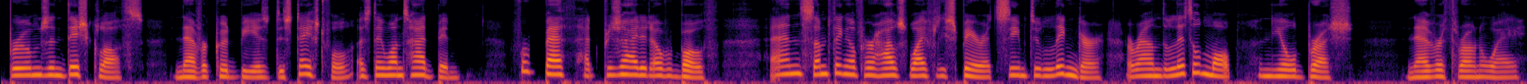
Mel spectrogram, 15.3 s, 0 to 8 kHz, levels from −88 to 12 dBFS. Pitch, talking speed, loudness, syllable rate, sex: 200 Hz, 155 wpm, -21 LUFS, 4.7 syllables/s, female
